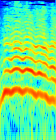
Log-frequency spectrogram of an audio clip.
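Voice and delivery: real high, loud burst of laughter; sudden laugh. Real, not acted. Asked about her cousin Andrew Card, a loud startled laugh. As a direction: caught off guard, laugh out loud. Cousin question gets surprised reaction.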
